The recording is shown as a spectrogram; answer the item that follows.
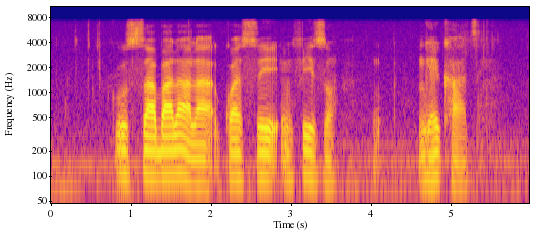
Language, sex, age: Swati, male, 23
